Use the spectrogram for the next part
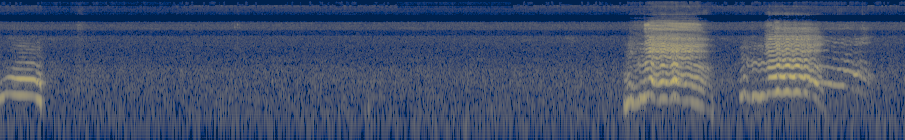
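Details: A goat gives loud, wavering screams: a brief cry, a quiet pause, then two long calls.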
